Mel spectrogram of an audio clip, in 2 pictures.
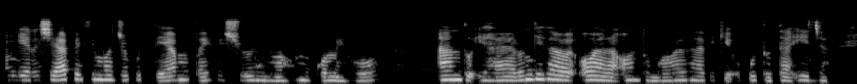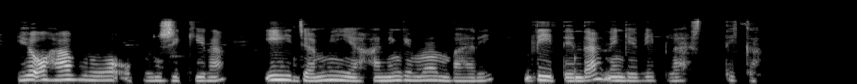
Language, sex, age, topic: Oshiwambo, female, 18-24, agriculture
